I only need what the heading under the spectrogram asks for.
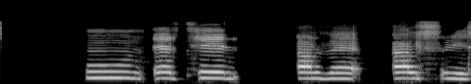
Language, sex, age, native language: Icelandic, male, 8, Icelandic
